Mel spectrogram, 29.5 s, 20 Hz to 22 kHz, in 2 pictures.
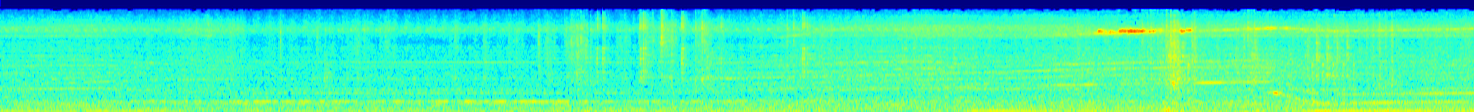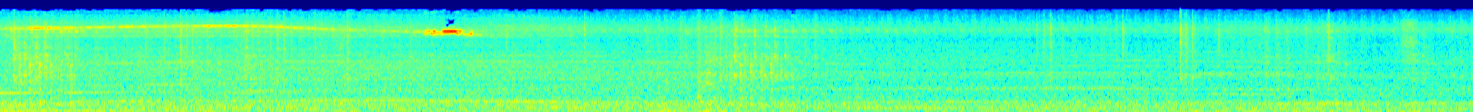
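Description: Scania OmniLink CL94UB city bus under way: its diesel engine running, with pitch rising and falling as it speeds up and changes gear, and occasional knocks and rattles. A thin high whine sounds for several seconds in the middle.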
